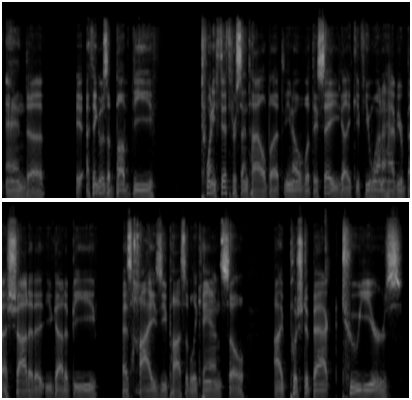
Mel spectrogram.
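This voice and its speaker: A man's voice: deep voice, flat delivery, normal speed, dry recording, studio quality. A man in his early thirties, a guest in a casual interview, talking earnestly and rambling with lots of fillers. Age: 30s. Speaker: guest, law school applicant.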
